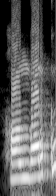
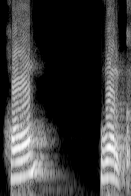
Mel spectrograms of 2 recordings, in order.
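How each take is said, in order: First: Said in the usual way. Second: Homework drawn out slowly, word by word; slow spelled-out homework. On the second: Shown as a demonstration. Teacher drawing out homework slowly for students. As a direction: stretch homework out for the class.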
